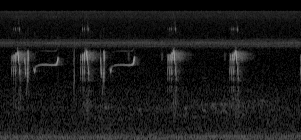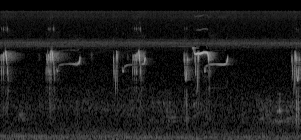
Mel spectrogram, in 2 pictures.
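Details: Olive-backed tailorbird with a white-eye nearby: a long series of clipped chirps, each trailing into a clear upslurred whistle, repeated about every second against faint low background hum.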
